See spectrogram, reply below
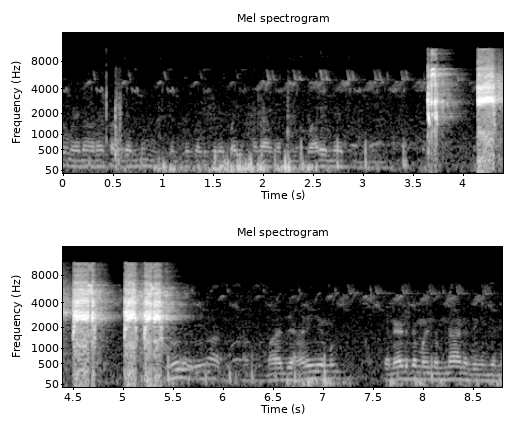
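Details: Black francolin calling from the top of a rock: one loud, harsh, grating phrase of four rasping bursts in quick succession, set between stretches of quieter background voices and faint chatter.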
